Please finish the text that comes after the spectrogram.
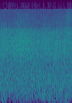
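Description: Ocean waves wash onto a California beach in a steady, soft roar of surf, with wind rumbling across the microphone throughout.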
